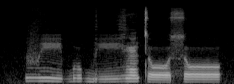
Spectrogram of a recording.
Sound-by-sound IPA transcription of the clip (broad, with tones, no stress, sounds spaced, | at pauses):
v iː˦˨ ɓ u˦ b iː˨˦ ɣ ɛ̃˦ t oː˨ s oː˧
